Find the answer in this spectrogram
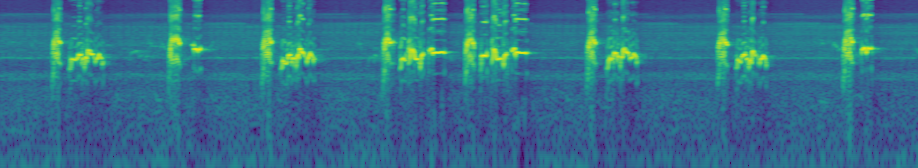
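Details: Female sooty-headed bulbul calling a male: bright, slurred chirp bursts of two or three notes, some close together, others spaced about a second apart, over a quiet background.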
